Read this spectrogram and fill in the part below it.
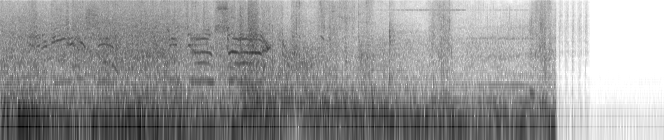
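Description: Gunfire rattles loudly in a game.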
